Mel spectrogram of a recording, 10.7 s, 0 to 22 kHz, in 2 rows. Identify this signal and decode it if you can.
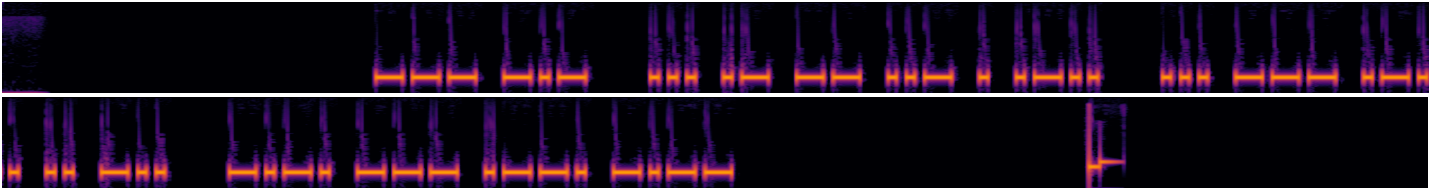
Morse code, heard as a keyed tone, about 34 wpm, 700 Hz. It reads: OK SAMUEL SOLID COPY
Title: K1USN SST QSO Practice 35wpm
